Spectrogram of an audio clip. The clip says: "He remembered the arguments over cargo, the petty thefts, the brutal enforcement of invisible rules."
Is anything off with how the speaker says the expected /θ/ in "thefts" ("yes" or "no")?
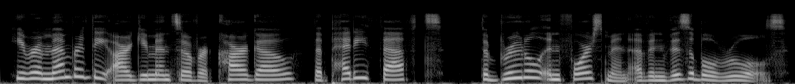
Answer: no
